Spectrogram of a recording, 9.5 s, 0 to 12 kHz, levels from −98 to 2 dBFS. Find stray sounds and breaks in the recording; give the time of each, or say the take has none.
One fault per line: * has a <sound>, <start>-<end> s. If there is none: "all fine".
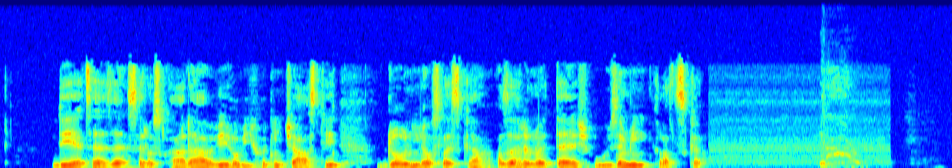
* has a cough, 8.2-8.7 s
